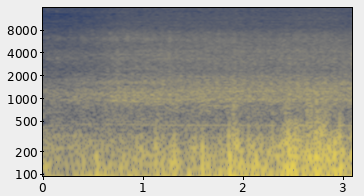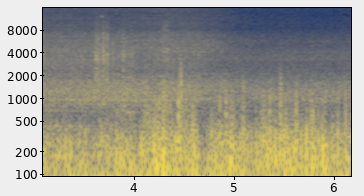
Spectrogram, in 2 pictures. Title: Passat 3C - wheel clatter noise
